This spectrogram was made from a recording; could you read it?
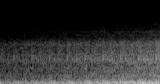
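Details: LB7 Duramax diesel truck, unrun for six years, fitted with new injectors; idles with an uneven, lumpy beat stumbling on one cylinder, a misfire after codes were cleared; owner suspects a part is causing it, not confirmed.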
